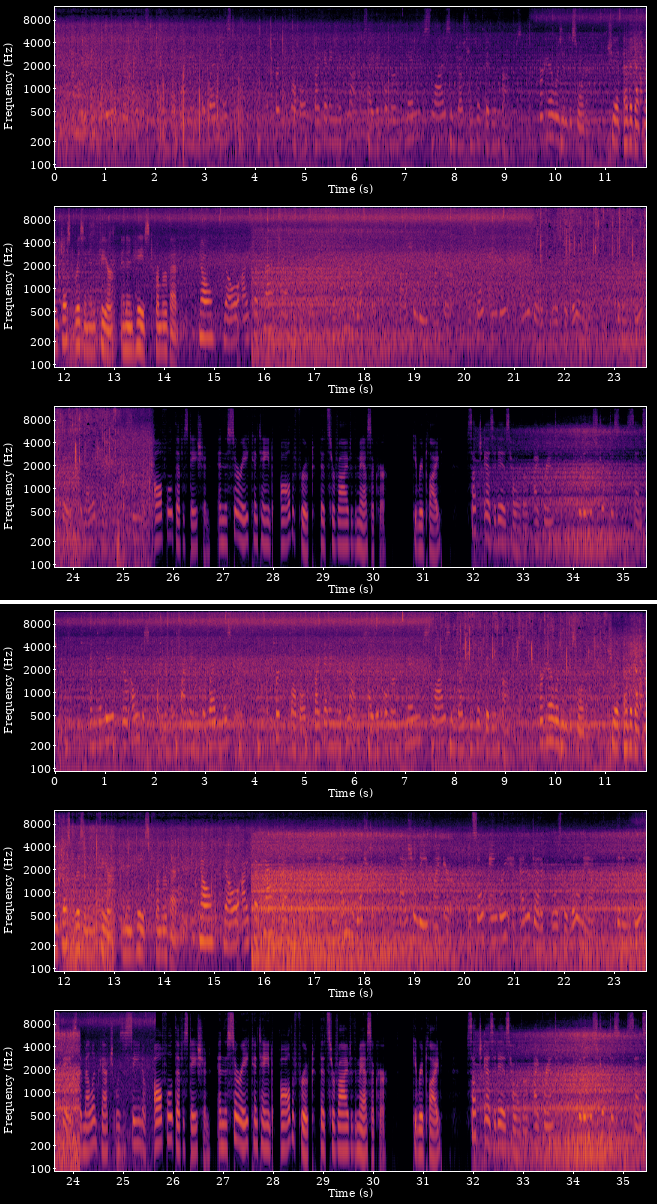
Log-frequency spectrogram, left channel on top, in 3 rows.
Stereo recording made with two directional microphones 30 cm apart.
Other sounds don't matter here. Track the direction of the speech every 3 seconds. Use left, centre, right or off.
right, right, right, right, centre, right, right, right, right, right, right, right.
